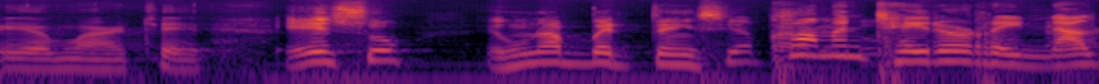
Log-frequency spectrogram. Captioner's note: speaking Spanish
